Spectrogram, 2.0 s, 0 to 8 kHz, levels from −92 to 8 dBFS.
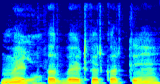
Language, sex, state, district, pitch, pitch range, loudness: Hindi, male, Uttar Pradesh, Gorakhpur, 115 Hz, 110-115 Hz, -24 LUFS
